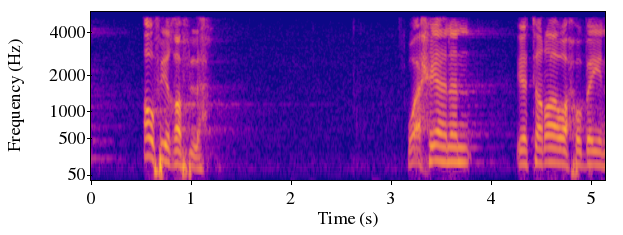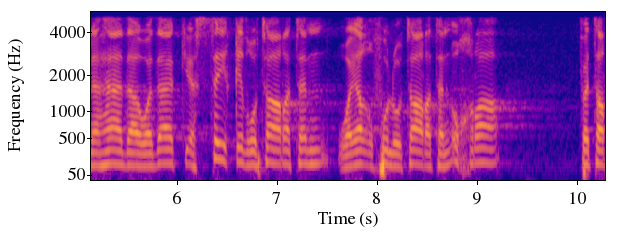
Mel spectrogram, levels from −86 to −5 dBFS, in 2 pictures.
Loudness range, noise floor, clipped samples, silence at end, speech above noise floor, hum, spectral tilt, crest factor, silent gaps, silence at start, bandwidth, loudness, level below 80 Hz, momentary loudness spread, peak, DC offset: 4 LU; -67 dBFS; under 0.1%; 0 s; 39 dB; none; -6 dB/octave; 20 dB; none; 0.55 s; 5.4 kHz; -28 LUFS; -52 dBFS; 11 LU; -8 dBFS; under 0.1%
